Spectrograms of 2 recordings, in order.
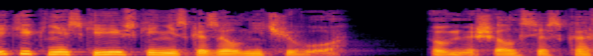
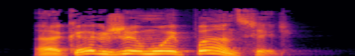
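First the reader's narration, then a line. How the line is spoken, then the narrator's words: Mocking question. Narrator (Russian): насмешливо спросил он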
